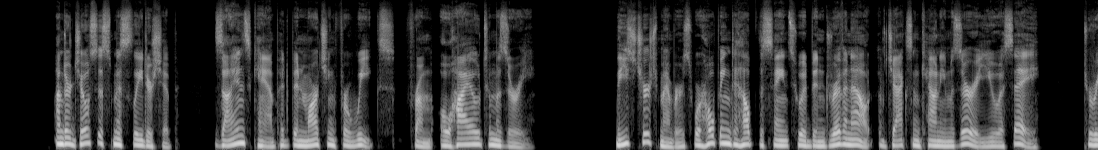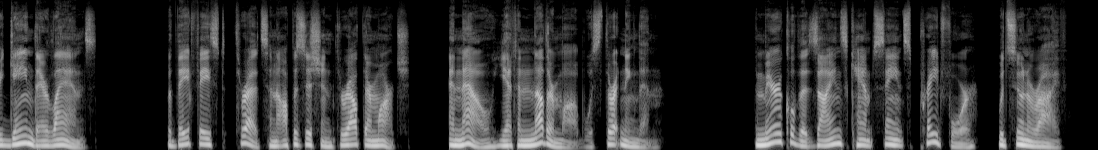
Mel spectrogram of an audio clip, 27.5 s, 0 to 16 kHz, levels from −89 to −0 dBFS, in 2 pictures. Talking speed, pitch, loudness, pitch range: 145 wpm, 125 Hz, -23 LUFS, 105-145 Hz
